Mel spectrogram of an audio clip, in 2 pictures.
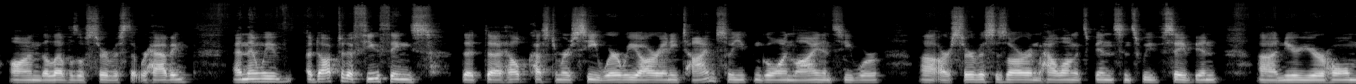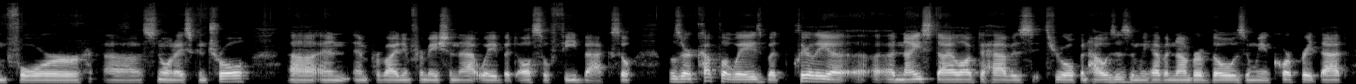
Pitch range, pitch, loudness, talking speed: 105-115 Hz, 105 Hz, -17 LUFS, 210 wpm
